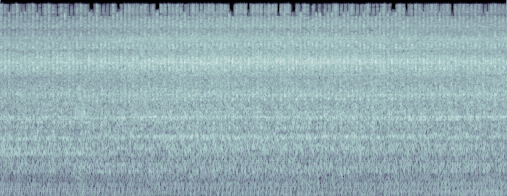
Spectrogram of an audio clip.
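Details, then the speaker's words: Nissan Navara diesel after repairing a broken alternator, its rotor rubbing the stator, and a loose idler pulley: even diesel clatter at steady idle, no knocking or rattle from the belt end; normal sound. "อสตาร์ทเครื่องเงียบเงียบกริ๊บๆๆตามเสียงก็คือเป็นเสียงปกติของnavaraและ"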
